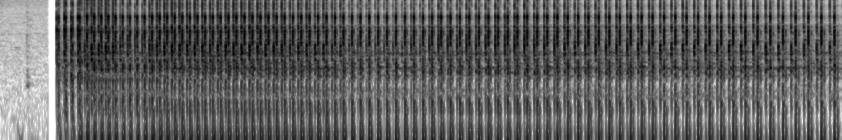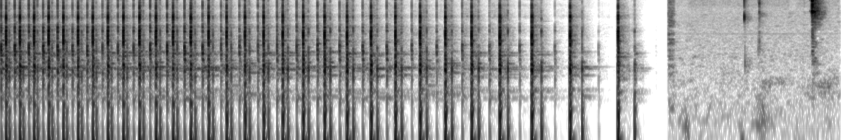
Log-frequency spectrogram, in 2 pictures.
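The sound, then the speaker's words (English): Ratcheting clicks of a prize wheel spun to pick a card in a game, starting as a rapid, dense clatter that gradually slows, the clicks spreading farther apart until the wheel stops after about fifteen seconds. “All right, spinning the wheel again. Here we go.”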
